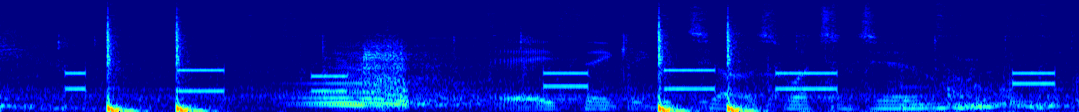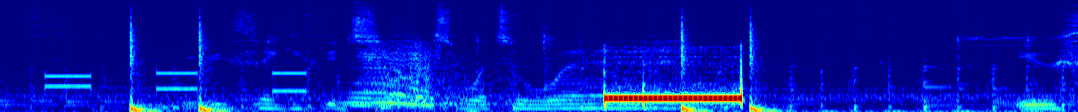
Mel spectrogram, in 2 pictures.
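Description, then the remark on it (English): A phone number is punched in to call wrestler X-Pac: sharp button clicks, each paired with a short touch-tone beep at an uneven pace, then a single loud, steady ringing tone before the line goes quiet. “And uh, since I'm good friends with the Pac Man, I figured we just give him a call, dial it up, and uh, we'll see what he has to say.”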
